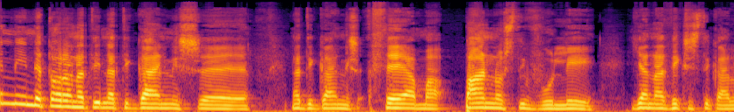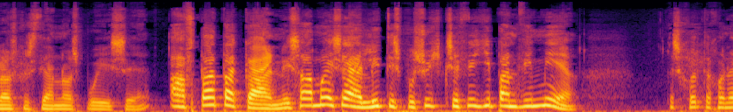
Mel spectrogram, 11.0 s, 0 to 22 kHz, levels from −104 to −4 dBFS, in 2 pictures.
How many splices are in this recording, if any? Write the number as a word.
zero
